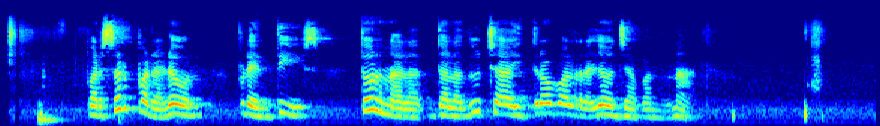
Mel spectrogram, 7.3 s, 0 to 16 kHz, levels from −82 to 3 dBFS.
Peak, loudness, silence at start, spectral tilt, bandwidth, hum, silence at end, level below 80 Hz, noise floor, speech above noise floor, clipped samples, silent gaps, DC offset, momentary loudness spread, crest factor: -10 dBFS; -26 LUFS; 0.1 s; -2.5 dB/octave; 11 kHz; none; 0.45 s; -68 dBFS; -59 dBFS; 33 dB; under 0.1%; none; under 0.1%; 15 LU; 18 dB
